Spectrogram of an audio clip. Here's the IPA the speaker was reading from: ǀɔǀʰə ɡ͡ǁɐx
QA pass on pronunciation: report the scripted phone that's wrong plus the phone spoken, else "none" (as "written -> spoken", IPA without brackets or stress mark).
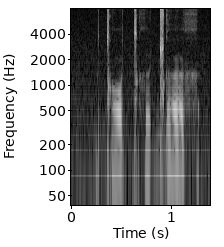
none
